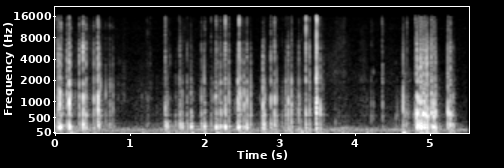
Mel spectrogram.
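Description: Long nails and fingertips scratch and strum the plastic bristles of a pink plastic paddle hair brush, its bristle side facing the hands. A quick, irregular series of short, dry, crackly scratches and flicks comes in bright, clustered bursts, with quieter stretches between.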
